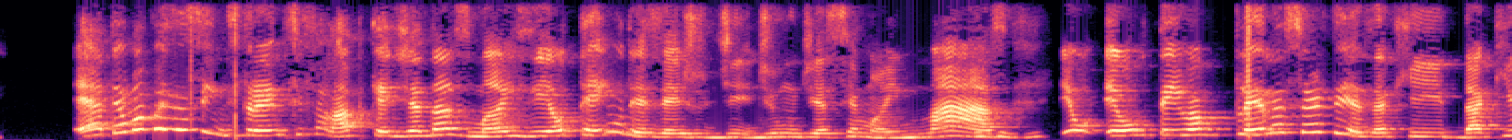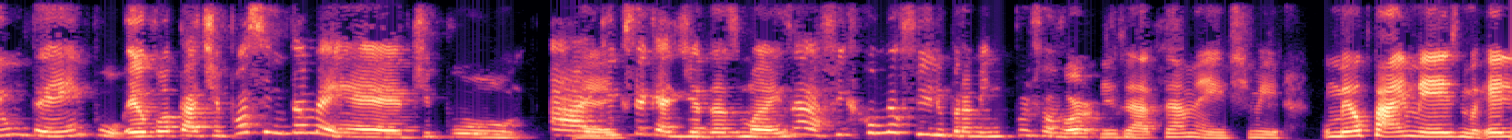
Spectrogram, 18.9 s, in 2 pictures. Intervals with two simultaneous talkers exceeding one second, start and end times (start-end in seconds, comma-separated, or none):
none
